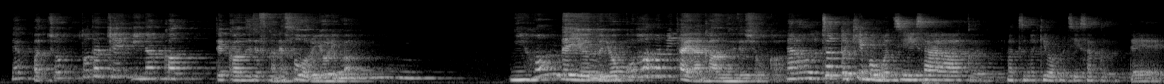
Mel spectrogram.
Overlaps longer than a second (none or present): none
